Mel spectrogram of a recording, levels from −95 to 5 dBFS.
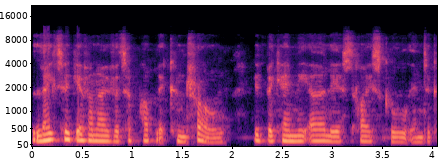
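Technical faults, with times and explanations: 0.11–0.47 s, microphone overload: before "over to public control", peaks exceed the converter ceiling by about 3 dB, likely from excess input gain; the crackle lands only on the loudest syllables.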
